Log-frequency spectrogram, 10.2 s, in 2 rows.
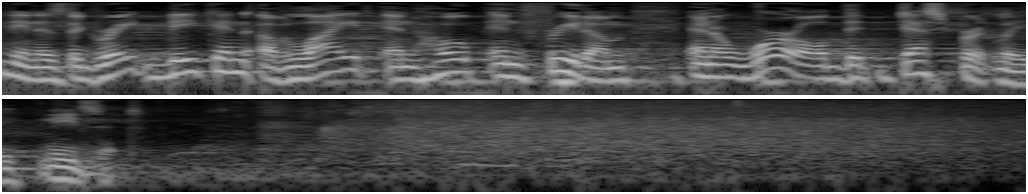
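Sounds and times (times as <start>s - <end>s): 
speech: 0.0s - 5.9s
weak audience applause: 6.2s - 10.2s.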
